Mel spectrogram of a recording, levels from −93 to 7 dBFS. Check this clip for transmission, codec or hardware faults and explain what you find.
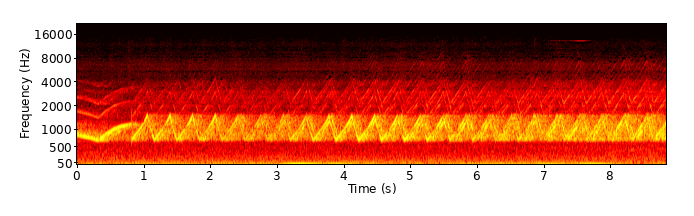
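Nothing audible here points to a transmission, codec or hardware problem anywhere in the clip.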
